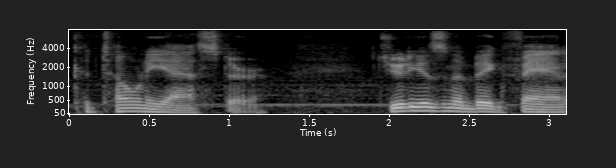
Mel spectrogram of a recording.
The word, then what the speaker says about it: Cotoneaster: She always made sure I pronounced it correctly, Cotoneaster.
